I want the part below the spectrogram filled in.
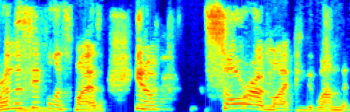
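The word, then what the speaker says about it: psora: the syphilis you know sora might be the one that nobody questions too much but some of the others even psychosis you know yeah it's spelled with a p yeah whenever i prescribe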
